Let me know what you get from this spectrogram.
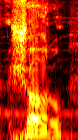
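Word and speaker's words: choro: Fuori dal cioro, questo è il gioco di parole eh, del trio di Manuel Magrini, il cioro che si pronuncia in realtà scioru è un termine portoghese ed è, mm, eh, va a rappresentare la struttura musicale portante del folk brasiliano.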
